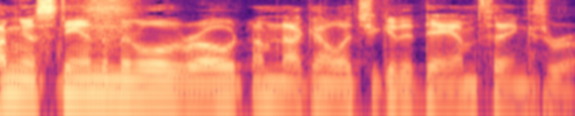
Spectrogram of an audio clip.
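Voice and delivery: plain

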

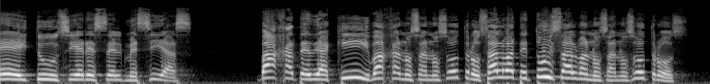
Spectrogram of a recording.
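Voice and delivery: high, jeering, mocking shout. Speaker retells how a condemned criminal taunted Jesus; acting out a mocking shout. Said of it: "lo hacía burlándose del maestro".

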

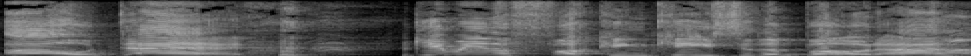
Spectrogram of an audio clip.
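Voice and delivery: put-on very high, very loud, shrill New York child accent. Mocking the kids from the film with their New York accent. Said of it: "losing the accent, but his kids have definitely got this kind of".

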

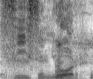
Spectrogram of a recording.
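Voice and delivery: put-on Mexican Spanish accent. Answering a laughing question with a put-on mexican accent. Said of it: "Is that how you think he's supposed to sound?".

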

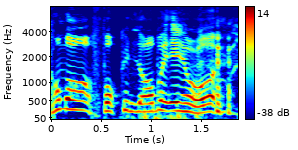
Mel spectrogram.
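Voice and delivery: put-on amateur Scottish accent. Retelling what a man said in a story, in a put-on Scottish accent. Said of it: "Is that your Scottish?".

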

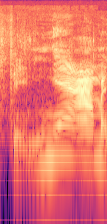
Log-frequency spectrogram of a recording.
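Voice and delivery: "phenomenal" pronounced in a Boston accent. Showing how the word is said in Boston: Boston accent. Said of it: "That's how you would say it in Boston".

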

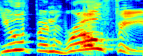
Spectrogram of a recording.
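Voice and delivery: mock, loud, insistent shouting. Retelling how a woman on the roadside shouted at them: imitating a woman screaming. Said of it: "screaming it at us on the side of the road".

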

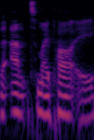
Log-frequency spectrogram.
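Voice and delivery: ordinary talk, nothing marked

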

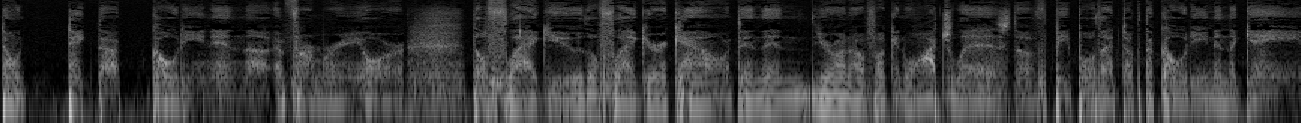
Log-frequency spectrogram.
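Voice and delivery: whispering. Talking about the game, whispering. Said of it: "that's why I'm whispering".

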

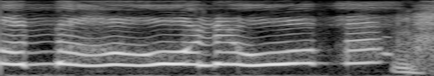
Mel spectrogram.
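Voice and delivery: high, slow words squeezed through laughter. Retelling a hotel story, the speaker quotes her phoning mom, imitating talking through laughter. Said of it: "prøver å si mens hun ler sånn".

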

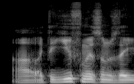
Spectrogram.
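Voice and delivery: ordinary talk, nothing marked

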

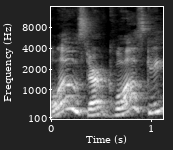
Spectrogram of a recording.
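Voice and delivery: high-pitched, super enthusiastic dad voice.

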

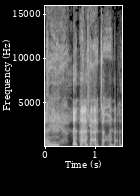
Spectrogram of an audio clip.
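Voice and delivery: barely-there lost voice, very high and very slow. Recalling kids who thought they were pranking, imitating having no voice. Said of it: "I had no voice at all".

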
